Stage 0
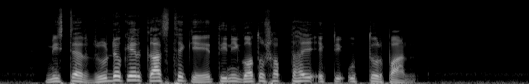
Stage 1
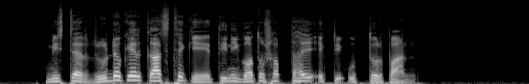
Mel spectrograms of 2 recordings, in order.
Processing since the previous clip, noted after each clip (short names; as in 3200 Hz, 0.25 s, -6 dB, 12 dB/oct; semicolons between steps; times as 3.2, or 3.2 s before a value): gate -45 dBFS, range -16 dB; gain +7 dB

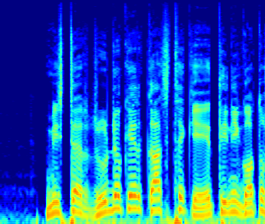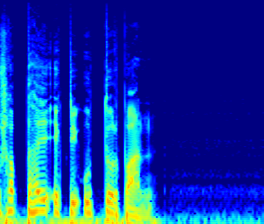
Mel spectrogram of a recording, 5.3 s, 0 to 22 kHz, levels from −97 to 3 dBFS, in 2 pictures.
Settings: compressor 4:1, threshold -24 dBFS, peak gain reduction 14 dB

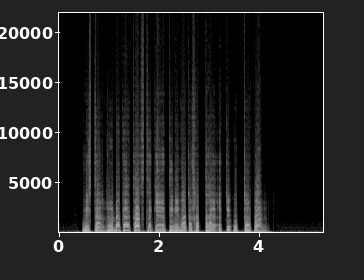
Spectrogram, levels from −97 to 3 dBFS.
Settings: minimum comb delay 1.3 ms; gain -3 dB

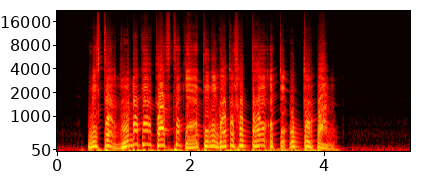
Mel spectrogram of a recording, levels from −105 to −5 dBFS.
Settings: flange 1.5 Hz, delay 5.6 ms, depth 2.8 ms, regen +81%; gain -1.5 dB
